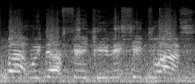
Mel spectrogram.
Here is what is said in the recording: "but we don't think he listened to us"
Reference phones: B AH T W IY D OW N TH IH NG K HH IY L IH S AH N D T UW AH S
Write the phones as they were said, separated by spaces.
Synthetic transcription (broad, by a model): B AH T W IY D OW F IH K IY L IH S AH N T UW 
